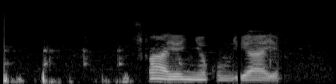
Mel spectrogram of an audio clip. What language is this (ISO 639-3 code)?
lug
